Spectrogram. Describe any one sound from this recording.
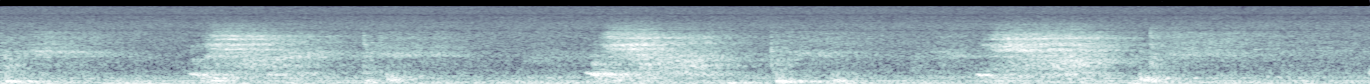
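A man exhales sharply with each hip lift.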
